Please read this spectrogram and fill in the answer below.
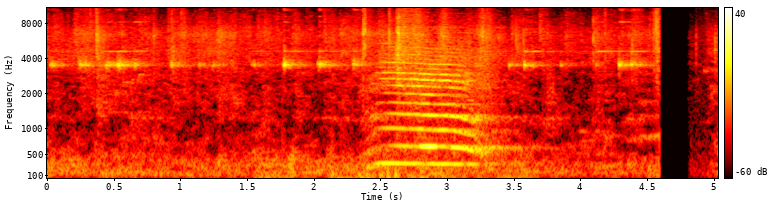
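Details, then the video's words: Beetal goat giving one loud bleat lasting about a second, with a strong harmonic stack that wavers slightly, set against a steady high-pitched background tone and low rumble. "Beetal Goats"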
